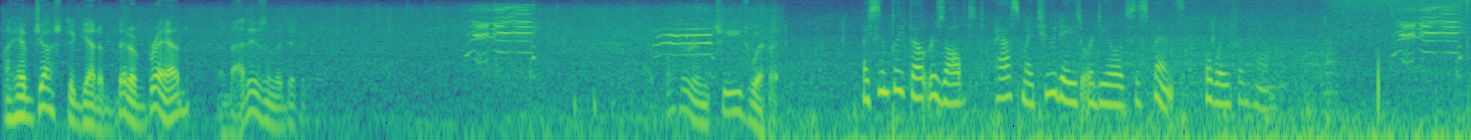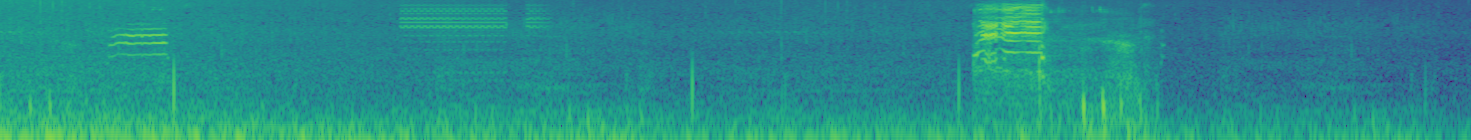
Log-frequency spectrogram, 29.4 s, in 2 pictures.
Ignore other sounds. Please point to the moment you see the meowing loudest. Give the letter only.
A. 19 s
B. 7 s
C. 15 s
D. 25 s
D.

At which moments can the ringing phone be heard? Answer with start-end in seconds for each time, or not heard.
18.7-20.2.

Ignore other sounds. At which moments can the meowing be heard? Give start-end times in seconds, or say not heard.
4.6-7.2, 13.9-16.4, 24.4-26.2.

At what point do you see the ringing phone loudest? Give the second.
19 s.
